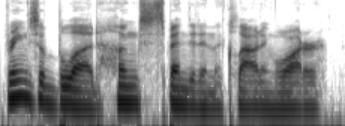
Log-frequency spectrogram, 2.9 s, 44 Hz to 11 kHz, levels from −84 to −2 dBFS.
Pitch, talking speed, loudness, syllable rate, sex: 110 Hz, 190 wpm, -18 LUFS, 4.8 syllables/s, male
